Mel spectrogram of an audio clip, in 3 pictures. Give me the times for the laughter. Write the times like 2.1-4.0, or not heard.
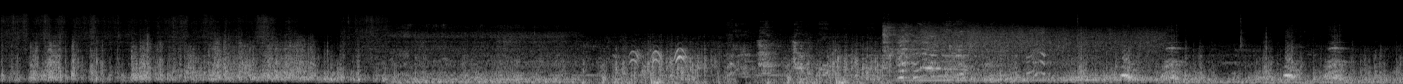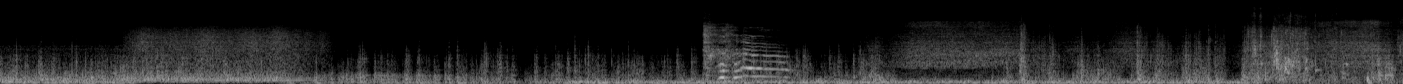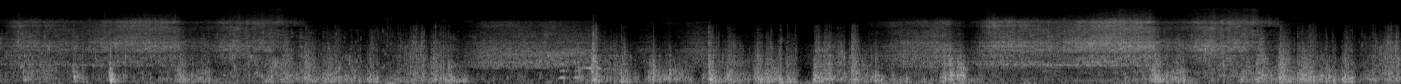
8.8-9.7, 21.1-21.9, 33.5-34.1.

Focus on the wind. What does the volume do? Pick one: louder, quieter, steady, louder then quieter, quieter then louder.
quieter then louder.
